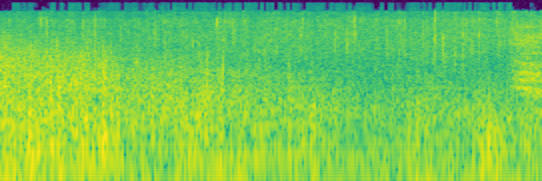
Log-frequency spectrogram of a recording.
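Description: Heavy rain pours steadily with a deep rumble of thunder rolling underneath, loud and enveloping from start to finish.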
